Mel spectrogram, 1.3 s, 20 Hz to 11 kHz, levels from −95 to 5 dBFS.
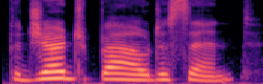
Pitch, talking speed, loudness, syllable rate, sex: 215 Hz, 180 wpm, -17 LUFS, 5.9 syllables/s, female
